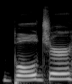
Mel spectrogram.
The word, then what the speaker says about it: Bulger: He says, for example, Bulger has a G as in bulge, and Matham rhymes with fathom.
